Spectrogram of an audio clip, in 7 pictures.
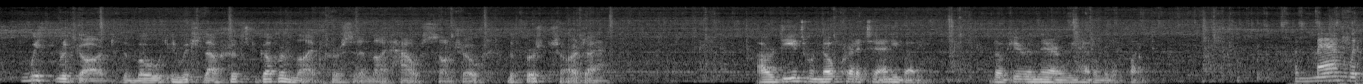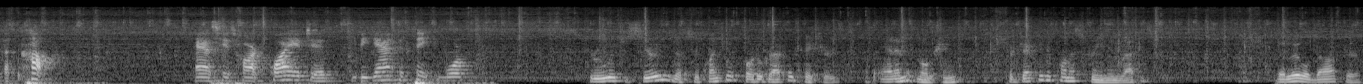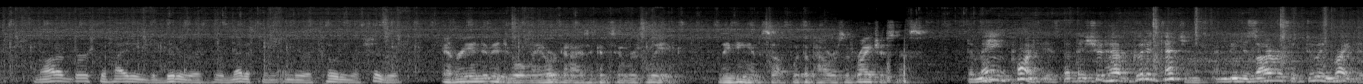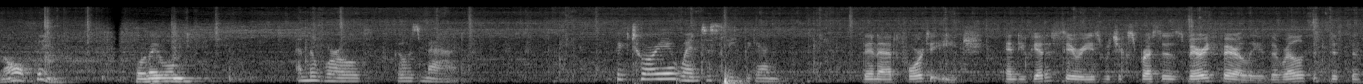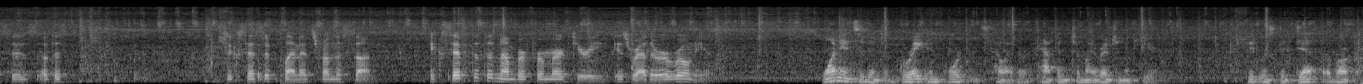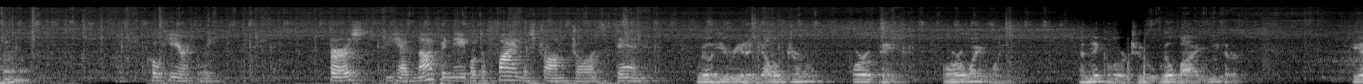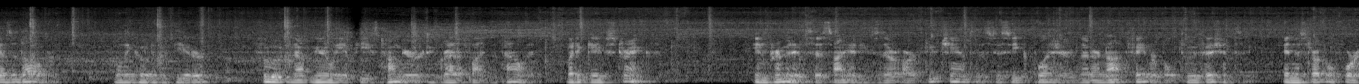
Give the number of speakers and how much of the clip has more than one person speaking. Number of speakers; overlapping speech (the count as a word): nine, no overlap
